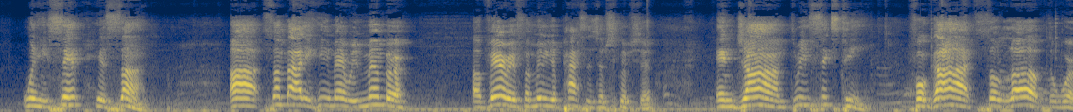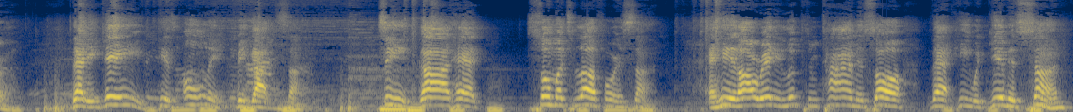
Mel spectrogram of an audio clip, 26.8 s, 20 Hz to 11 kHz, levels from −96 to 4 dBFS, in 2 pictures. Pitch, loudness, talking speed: 195 Hz, -15 LUFS, 125 wpm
